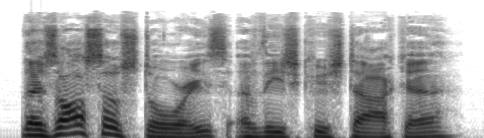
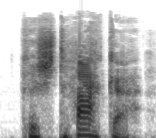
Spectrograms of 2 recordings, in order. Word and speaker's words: Kushtaka: could say Kush, because the first one I read was Kush, K-U-S-H, and then a T-A-K-A, Kushtaka. That was the very first pronunciation of the spelling that I had seen.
